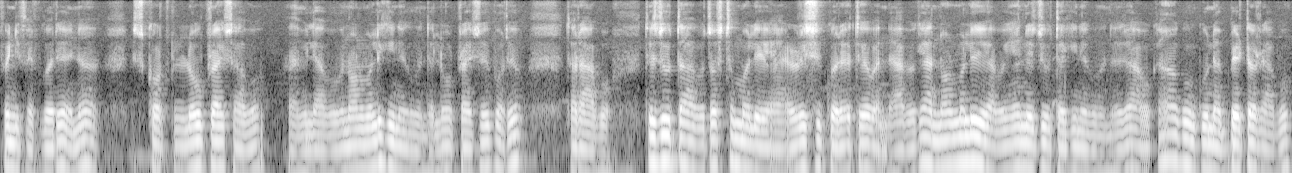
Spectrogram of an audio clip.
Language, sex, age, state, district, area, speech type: Nepali, male, 18-30, West Bengal, Darjeeling, rural, spontaneous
